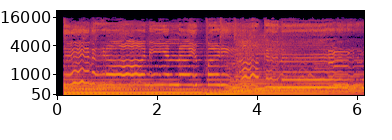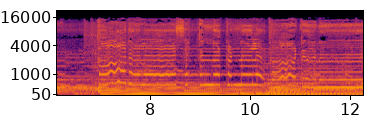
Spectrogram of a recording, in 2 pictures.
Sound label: tamil ringtone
